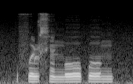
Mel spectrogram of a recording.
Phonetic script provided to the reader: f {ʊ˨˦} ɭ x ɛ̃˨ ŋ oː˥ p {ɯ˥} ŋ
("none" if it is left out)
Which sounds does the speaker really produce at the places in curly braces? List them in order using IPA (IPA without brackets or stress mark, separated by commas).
ʊ˨˦, ʊ˥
